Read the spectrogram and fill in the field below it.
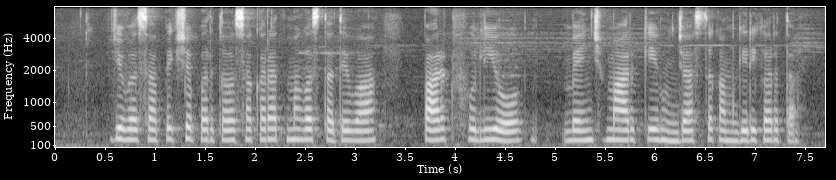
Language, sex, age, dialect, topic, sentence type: Marathi, female, 25-30, Southern Konkan, banking, statement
